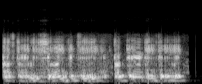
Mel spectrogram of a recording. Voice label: taunt, combine charger; Half Life Alyx

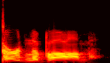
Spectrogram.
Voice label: at loose bomb, fem; vo; agents; Source Model Packs; Counter Strike Model Pack; CS2

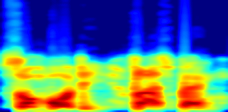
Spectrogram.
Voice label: request flash, male; player vo; Counter Strike Model Pack; CS:GO

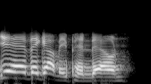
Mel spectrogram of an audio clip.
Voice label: pinned, professional fem; vo; Counter Strike Model Pack; CS:GO

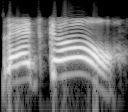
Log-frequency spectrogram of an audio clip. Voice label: round start, swat fem; Counter Strike Model Pack; CS:GO

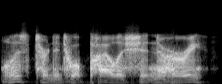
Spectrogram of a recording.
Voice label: scared, seal diver; vo; agents; Source Model Packs; Counter Strike Model Pack; CS2

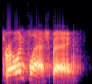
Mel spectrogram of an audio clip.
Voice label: throwing flashbang, professional fem; vo; Counter Strike Model Pack; CS:GO

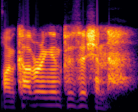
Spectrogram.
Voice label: in position, professional epic; vo; Counter Strike Model Pack; CS:GO

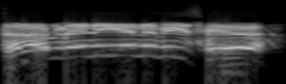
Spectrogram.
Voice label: request backup, balkan; vo; balkan epic

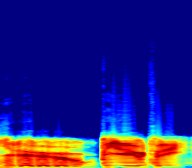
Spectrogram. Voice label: cheer; vo; Counter Strike Model Pack; CS:GO

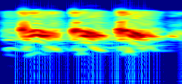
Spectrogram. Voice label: radio lets go, pirate; Counter Strike Model Pack; CS:GO

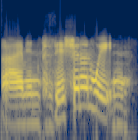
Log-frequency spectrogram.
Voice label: waiting here, swat fem; vo; agents; Source Model Packs; Counter Strike Model Pack; CS2

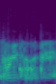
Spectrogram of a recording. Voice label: retreat, combine officer vo

